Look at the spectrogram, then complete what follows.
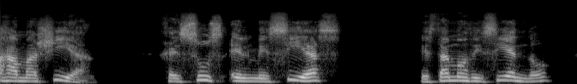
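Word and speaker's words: hamashiach: segundo nombre de Jesús Mesías Mesías en realidad hamashia es una palabra hebrea hamashia ha m sh i a c h hamashia que significa Mesías Jesús se pronuncia yeshua yeshua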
